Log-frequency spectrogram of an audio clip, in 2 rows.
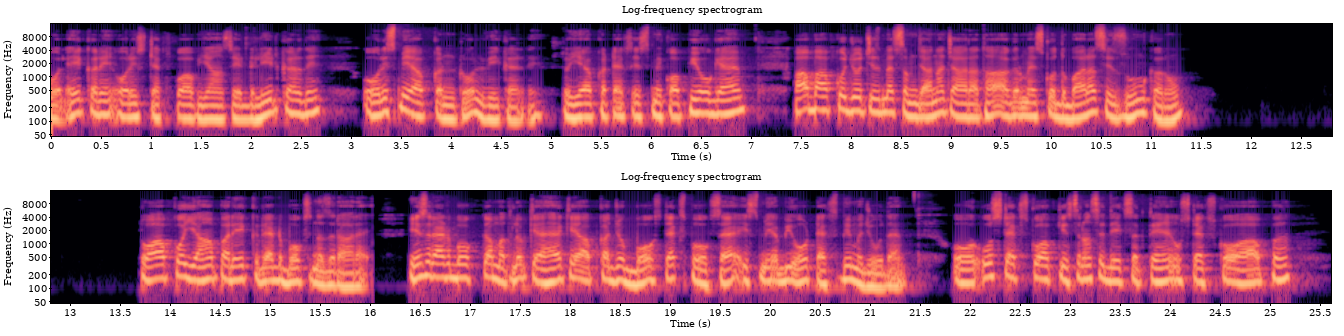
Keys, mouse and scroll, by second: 0.1 ctrl+a, 2.0 BackSpace, 4.4 ctrl+v, 11.6 click, 12.2 z, 12.7-15.6 drag, 22.5 -, 23.9 scroll down 1.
